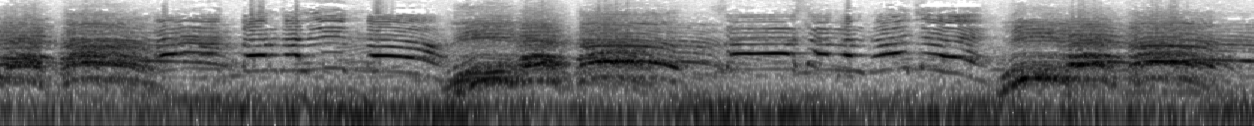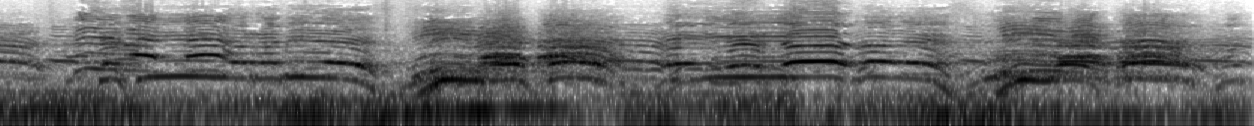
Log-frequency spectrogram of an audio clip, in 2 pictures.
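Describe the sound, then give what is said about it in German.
Protesters near the seat of government chant for freedom for political prisoners. The crowd shouts loud, rhythmic chants that repeat in regular cycles, with many voices rising and falling together over steady crowd noise. “Doch auch durch die geschlossenen Fenster dürften die Rufe der Menge zu hören gewesen sein.”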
